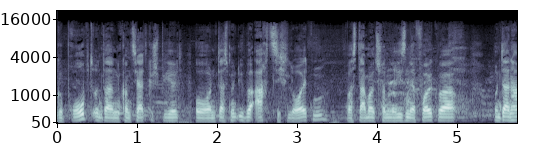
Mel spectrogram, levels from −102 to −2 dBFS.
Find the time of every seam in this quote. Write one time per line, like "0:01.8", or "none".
0:01.7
